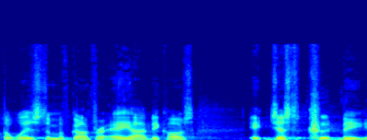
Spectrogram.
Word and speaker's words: Ai: the one that's called Ai. We call it Ai because that's how you spell it, Ai.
